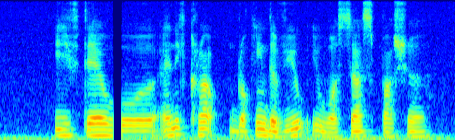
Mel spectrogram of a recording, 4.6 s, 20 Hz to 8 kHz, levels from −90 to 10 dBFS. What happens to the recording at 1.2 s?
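That's packet loss on an ADPCM call. From 1.13 to 1.23 s about 90 ms of speech drops to a hard-edged silence, which points to something like ten lost packets. The decoder's predictor and step size then drift out of step, so the G.722 speech returns with brief distortion before settling.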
